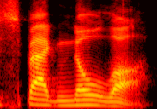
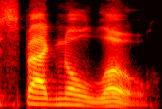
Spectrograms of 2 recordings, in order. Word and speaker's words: Spagnuolo: I appreciate you actually saying everyone says Steve Spagnuolo, but it's actually Steve Spagnuolo.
